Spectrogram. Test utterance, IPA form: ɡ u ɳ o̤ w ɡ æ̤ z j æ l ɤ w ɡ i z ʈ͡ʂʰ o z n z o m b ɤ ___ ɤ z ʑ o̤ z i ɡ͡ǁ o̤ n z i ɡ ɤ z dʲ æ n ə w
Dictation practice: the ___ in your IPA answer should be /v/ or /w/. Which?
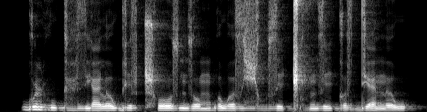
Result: w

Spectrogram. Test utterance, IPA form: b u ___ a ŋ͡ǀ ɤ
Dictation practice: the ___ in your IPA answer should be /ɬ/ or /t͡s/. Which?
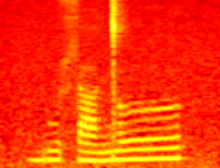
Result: ɬ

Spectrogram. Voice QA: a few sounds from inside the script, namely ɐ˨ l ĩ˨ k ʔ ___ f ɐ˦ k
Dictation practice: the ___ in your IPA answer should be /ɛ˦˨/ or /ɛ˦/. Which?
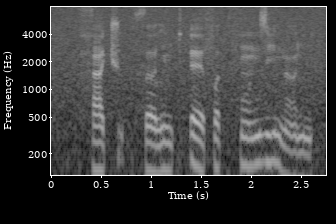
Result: ɛ˦˨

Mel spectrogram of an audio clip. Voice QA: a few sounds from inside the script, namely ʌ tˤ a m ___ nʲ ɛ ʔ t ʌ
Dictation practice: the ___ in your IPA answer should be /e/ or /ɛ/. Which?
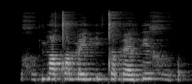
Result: e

